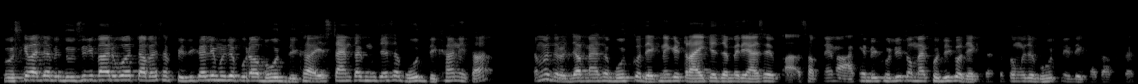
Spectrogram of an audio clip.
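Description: A young man chatting casually on a live stream, telling an animated story and often checking in with his viewers. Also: on the high side, fast, lo-fi sound.

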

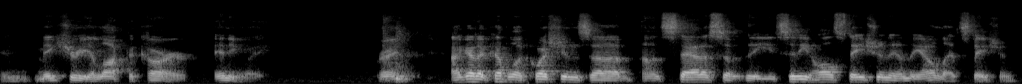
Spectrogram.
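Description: A man chairing a city committee meeting, talking informally and haltingly with fillers. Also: low-pitched, animated, a little mellow, roomy sound. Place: council chamber.

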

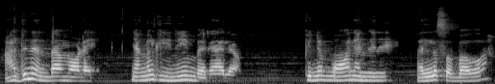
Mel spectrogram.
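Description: A woman playing a gentle middle-aged mother. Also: on the low side, steady tone, moderate pace, soft background music, lightly acted. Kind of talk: short film acting.

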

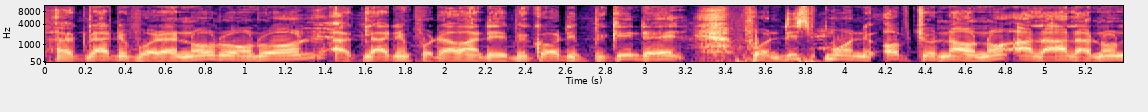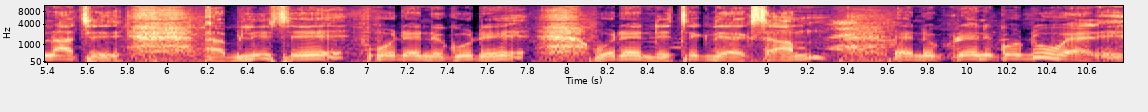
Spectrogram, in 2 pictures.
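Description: A man's voice: mid-range voice, fast talker, darkish tone. A middle-aged man with a Sierra Leonean Krio accent, answering outdoors on a street, hesitant and repeating himself. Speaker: interviewed community member. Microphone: handheld mic held by interviewer.

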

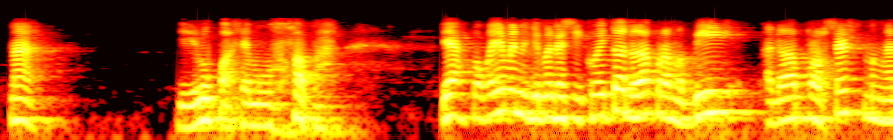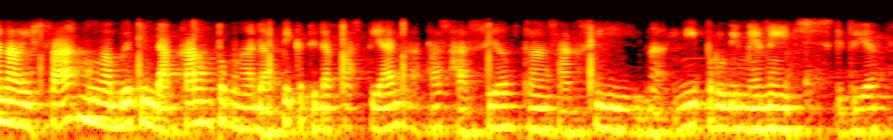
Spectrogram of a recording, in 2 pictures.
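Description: A man's voice: a little high, fairly quick. A man presenting a trading webinar, explaining in a casual, chatty way with many fillers. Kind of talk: live webinar lecture. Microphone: laptop microphone. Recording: tinny phone-like webinar audio.

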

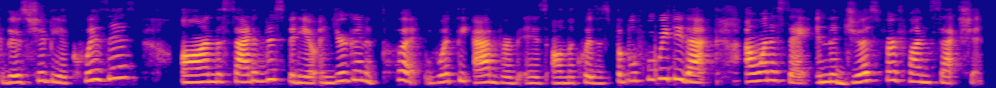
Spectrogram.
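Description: A young woman teaching children a grammar lesson, slow and clear, cheerful as she leads a sing-along dance chant. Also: a little high, bright, forceful tone, reverberant, lo-fi sound.

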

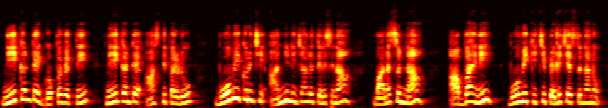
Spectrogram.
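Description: A woman's voice: high-pitched, normal speed, close to an everyday voice. A woman voicing a stern, domineering older father who scolds angrily and raises his voice. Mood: scornful. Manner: angry, scolding, shouting.

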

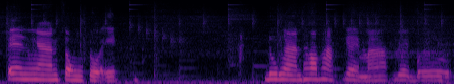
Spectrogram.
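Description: A woman's voice: mid-range voice, steady tone, normal speed. A woman gives an enthusiastic, chatty walkaround of a customized truck at an outdoor workshop. Her speech is polite throughout. Faint music plays underneath her voice. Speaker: presenter for a truck body workshop channel. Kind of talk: walkaround vehicle showcase.

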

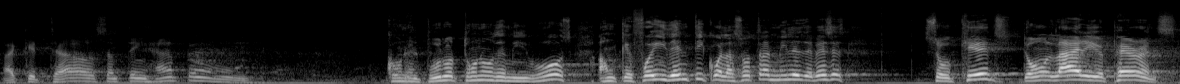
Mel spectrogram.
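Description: A middle-aged male pastor preaches at an unhurried pace with a fairly high voice, mixing humor into his stories. His words ring out with a long reverb in a large hall. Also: darkish tone. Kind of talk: bilingual sermon.

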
